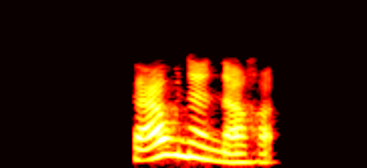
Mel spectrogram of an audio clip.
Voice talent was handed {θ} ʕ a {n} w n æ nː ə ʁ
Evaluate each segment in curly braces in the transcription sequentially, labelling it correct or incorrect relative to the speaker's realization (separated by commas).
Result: correct, incorrect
